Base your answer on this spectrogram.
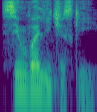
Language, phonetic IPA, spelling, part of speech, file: Russian, [sʲɪmvɐˈlʲit͡ɕɪskʲɪj], символический, adjective, Ru-символический.ogg
- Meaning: symbolic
